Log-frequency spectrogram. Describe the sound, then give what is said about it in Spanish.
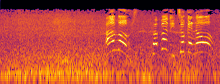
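Rough sea waves roar in a steady, broad wash on a beach flying a red flag, and children's voices shout and call out in short bursts over the surf in the second half. “El mar está encrespado.”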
